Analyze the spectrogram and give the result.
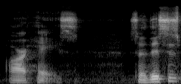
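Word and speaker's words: ἀρχῆς: I would divide it arhes, arhes. So this is pronounced, the first word of this rule is pronounced emprosthen. The second word is pronounced arhes.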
